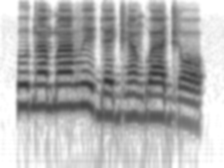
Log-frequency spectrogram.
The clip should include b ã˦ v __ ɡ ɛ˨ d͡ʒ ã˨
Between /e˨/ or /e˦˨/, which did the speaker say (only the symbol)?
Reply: e˦˨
